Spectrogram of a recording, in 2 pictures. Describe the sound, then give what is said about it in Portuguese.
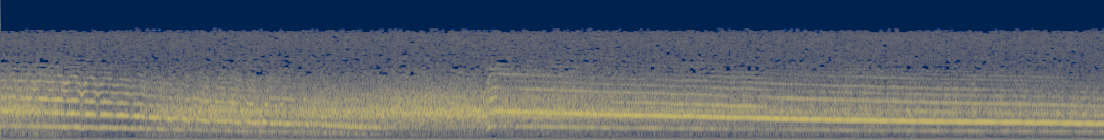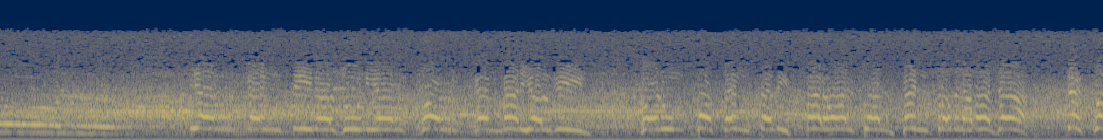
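A stadium crowd of Argentino Junior supporters roars after their team scores a penalty goal against Temperley, a dense, steady wall of cheering under a long, drawn-out shout that slides downward in pitch before breaking into excited, rapid calling. “picando la pelota en el fondo y estalló el estadio donde está en este momento la hinchada de Argentino Junior.”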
